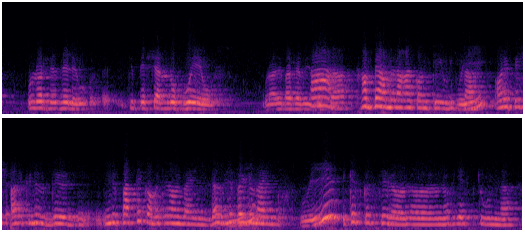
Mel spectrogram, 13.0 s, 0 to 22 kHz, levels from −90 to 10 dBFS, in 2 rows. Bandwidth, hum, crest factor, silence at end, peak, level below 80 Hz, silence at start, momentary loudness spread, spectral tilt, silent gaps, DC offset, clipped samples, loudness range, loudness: 5 kHz; none; 16 dB; 0 s; -14 dBFS; -60 dBFS; 0 s; 10 LU; -9 dB/octave; none; under 0.1%; under 0.1%; 2 LU; -30 LUFS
